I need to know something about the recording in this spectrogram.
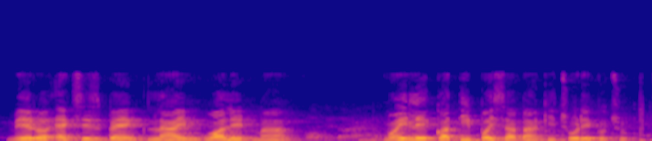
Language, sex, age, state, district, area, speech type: Nepali, male, 18-30, West Bengal, Kalimpong, rural, read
